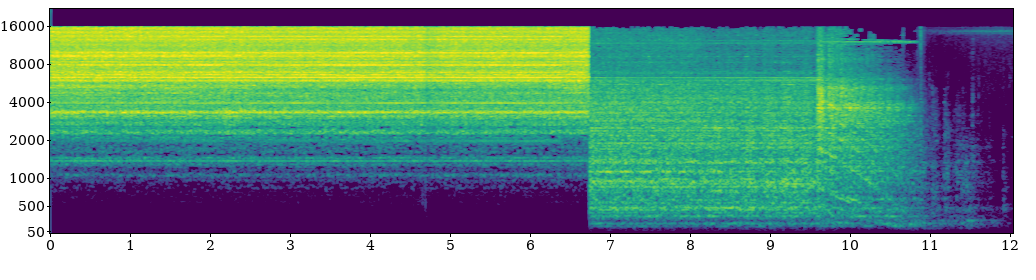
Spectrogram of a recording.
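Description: Metal lathe running steadily with a whine of many steady tones as a twist drill bores into the spinning metal workpiece. Near the end the lathe is switched off and spins down, fading to quiet.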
